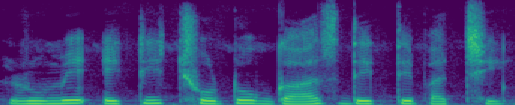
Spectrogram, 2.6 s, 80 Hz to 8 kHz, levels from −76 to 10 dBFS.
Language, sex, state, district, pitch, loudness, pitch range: Bengali, female, West Bengal, Cooch Behar, 210 Hz, -13 LUFS, 200-225 Hz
